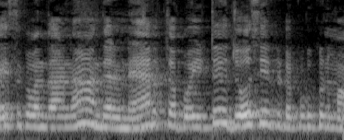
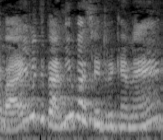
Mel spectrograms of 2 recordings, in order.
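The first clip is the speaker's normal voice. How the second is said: usual speaking voice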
